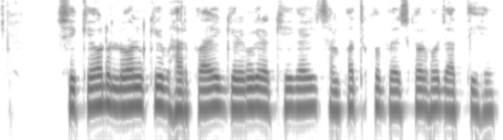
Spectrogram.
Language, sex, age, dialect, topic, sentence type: Hindi, male, 18-24, Awadhi Bundeli, banking, statement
